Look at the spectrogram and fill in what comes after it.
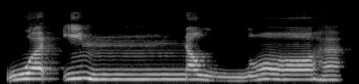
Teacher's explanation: Lafz Jalala will be heavy here because there is fatha before it. La short, hu short.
